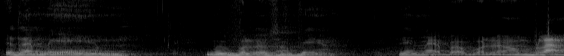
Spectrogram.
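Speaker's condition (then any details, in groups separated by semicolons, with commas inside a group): Amyotrophic lateral sclerosis (ela)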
